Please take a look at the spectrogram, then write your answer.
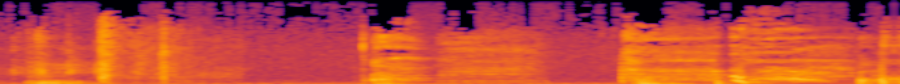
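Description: A man with bronchitis coughs repeatedly in harsh, throaty bursts, several short fits spread across a few seconds with brief pauses between, fairly loud, with no talking.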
